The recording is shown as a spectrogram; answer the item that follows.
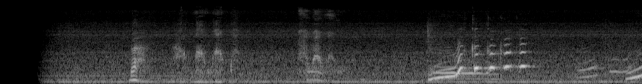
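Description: Baby girl laughing: about four seconds in, a rising squeal breaks into a quick run of short, high "ah-ah-ah" notes. A few faint short vocal sounds come before it over a steady low hum.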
